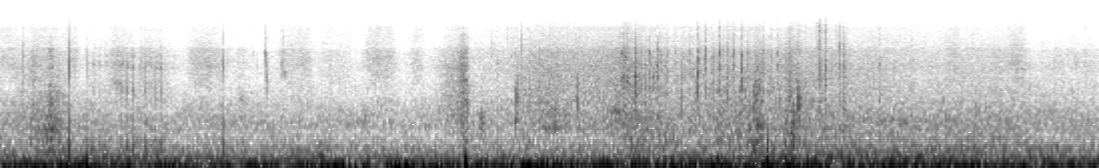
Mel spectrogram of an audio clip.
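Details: Community stray cat at a fishing port in Japan, sticking its tongue out, purrs with a low continuous rumble under outdoor noise and occasional clicks, filmed on a GoPro.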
